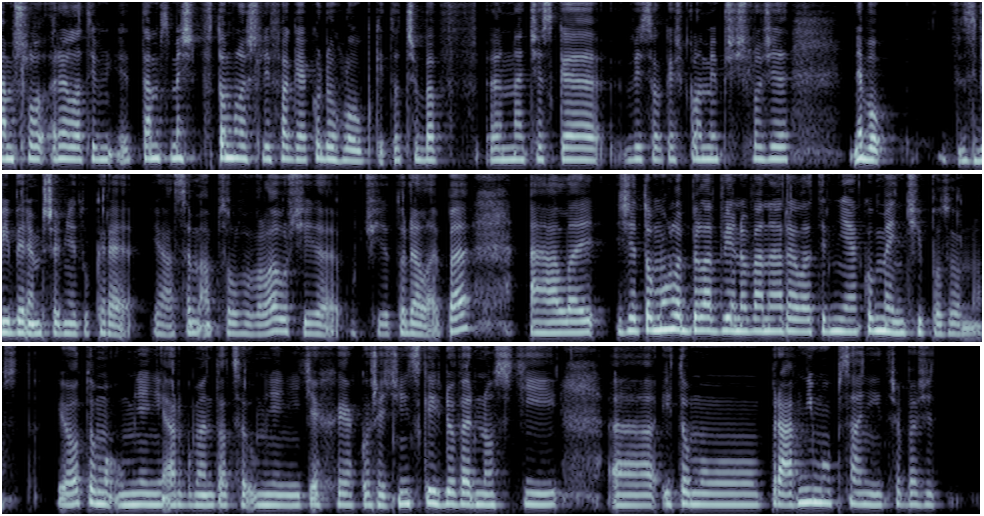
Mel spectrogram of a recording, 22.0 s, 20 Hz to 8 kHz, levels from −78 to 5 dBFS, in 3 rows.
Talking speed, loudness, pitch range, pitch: 165 wpm, -19 LUFS, 190-220 Hz, 205 Hz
